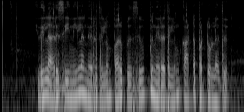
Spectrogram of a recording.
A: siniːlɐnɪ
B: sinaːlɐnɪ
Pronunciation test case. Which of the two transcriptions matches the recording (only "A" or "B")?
A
